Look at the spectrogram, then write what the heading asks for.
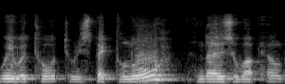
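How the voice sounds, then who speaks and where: At a moderate pace, a man with an Australian accent speaks in a medium pitch. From Australia, Queensland (Maryborough). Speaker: whistleblower, former trade union organiser. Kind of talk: formal testimony before a committee. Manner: formal, prepared with some hesitations.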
